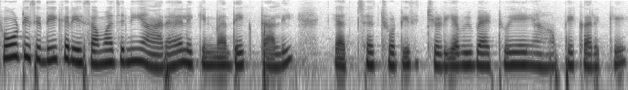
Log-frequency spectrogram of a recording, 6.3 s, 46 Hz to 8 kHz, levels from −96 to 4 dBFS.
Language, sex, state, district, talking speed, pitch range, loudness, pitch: Hindi, female, Chhattisgarh, Jashpur, 265 wpm, 185-230 Hz, -16 LUFS, 200 Hz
